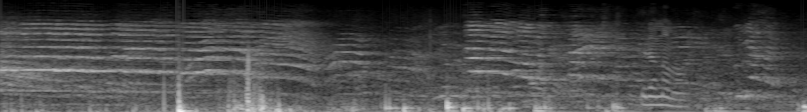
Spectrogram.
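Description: A child's high voice holding one long note for about three seconds, then a run of shorter sung or called phrases. A single sharp knock comes about two seconds in.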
